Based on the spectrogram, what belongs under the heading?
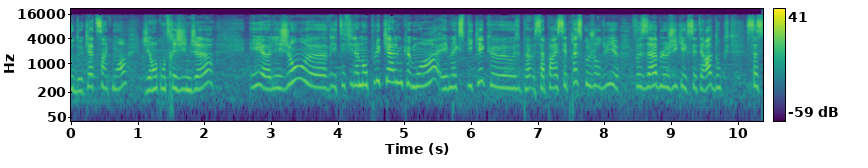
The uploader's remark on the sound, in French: Spécial NFT Paris. Episode Spécial enregistré en Live au salon NFT Paris. Aujourd'hui, j'ai rendez vous au Grand Palais éphémère pour l'événement tech le plus hype de l'année à Paris le salon NFT Paris.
